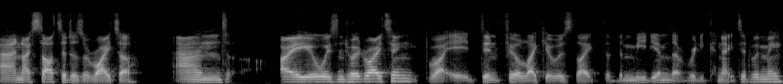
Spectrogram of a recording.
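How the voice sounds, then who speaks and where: The speaker has a British accent and a moderate pace. Pitch varies in an ordinary way over a quiet background. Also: man. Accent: UK. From England, Bristol. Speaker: podcast host. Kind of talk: interview.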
